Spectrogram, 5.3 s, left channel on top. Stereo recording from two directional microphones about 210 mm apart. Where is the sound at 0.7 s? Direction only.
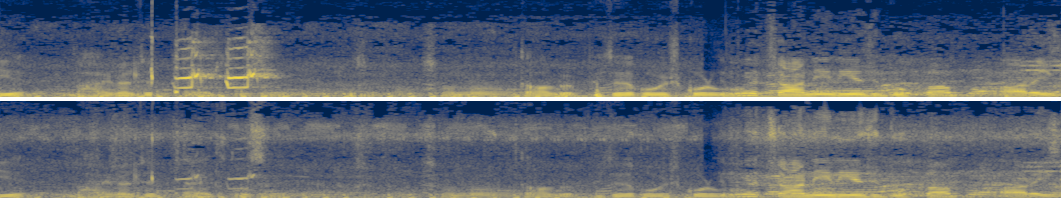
50° left (ahead or behind).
